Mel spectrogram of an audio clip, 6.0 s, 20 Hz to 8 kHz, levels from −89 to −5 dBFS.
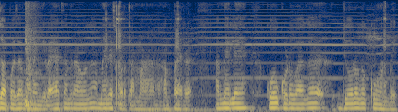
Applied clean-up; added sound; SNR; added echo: none; Bowed string instrument; 16 dB; none.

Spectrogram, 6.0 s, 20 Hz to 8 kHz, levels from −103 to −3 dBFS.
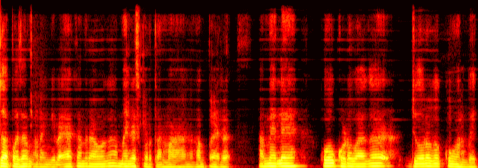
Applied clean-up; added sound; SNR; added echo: neural mask model DeepFilterNet 3.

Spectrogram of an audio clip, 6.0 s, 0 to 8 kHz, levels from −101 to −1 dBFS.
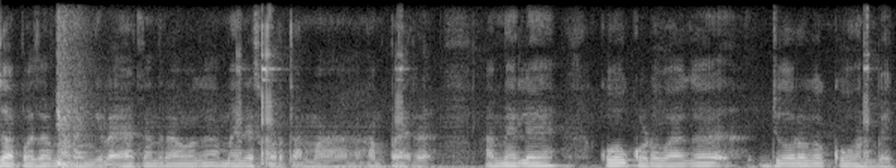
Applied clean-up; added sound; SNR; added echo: none; none; none; none.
